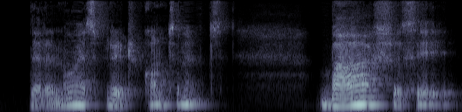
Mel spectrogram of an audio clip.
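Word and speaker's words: भाषसे: Bhashase. Bha is aspirated consonant. Sh is cerebral sh.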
